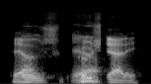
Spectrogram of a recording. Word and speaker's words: Puig: Yeah, I don't know how we get to that from Puig is what I was ready to say there, but apparently that's how you say it, which has been news to me this week.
